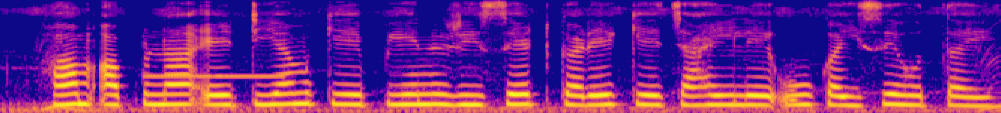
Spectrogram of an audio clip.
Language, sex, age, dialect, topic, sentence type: Magahi, female, 36-40, Western, banking, question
